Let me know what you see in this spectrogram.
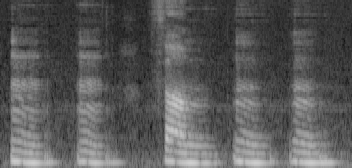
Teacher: the M consonant sounds where the lips come together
